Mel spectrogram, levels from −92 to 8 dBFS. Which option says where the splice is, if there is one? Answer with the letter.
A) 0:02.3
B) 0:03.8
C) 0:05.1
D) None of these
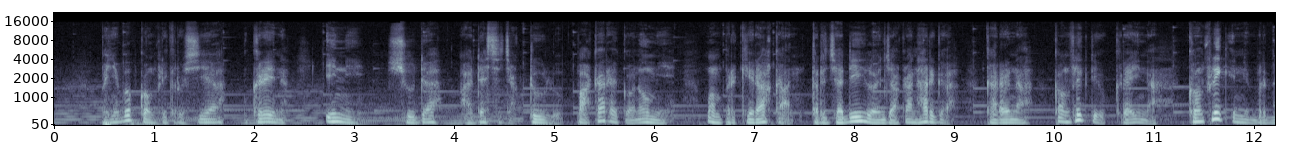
C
